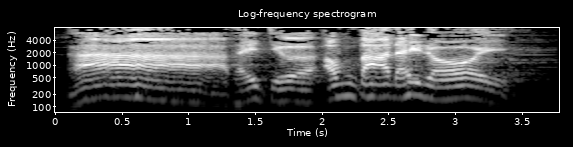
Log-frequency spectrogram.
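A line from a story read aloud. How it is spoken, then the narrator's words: Joyful exclamation. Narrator (Vietnamese): Người Bà La Môn mừng rỡ reo lên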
